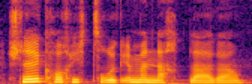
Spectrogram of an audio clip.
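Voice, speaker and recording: A woman narrating a first-person story in an even, calm reading voice. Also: mid-range voice, normal speed, clear, resonant tone. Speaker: audiobook reader.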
